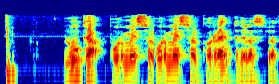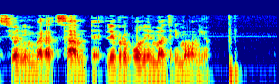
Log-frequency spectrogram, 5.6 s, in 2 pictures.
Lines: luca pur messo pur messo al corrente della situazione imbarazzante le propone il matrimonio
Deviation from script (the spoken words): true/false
false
